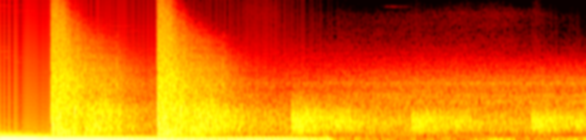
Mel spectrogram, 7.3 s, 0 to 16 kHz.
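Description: Two sharp, loud gunshots ring out at close range about a second apart, each with a sudden full-range crack and a long fading tail, followed by quieter rumbling ambience: a gunman firing two shots from behind at Olof and Lisbeth Palme at 23:21.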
